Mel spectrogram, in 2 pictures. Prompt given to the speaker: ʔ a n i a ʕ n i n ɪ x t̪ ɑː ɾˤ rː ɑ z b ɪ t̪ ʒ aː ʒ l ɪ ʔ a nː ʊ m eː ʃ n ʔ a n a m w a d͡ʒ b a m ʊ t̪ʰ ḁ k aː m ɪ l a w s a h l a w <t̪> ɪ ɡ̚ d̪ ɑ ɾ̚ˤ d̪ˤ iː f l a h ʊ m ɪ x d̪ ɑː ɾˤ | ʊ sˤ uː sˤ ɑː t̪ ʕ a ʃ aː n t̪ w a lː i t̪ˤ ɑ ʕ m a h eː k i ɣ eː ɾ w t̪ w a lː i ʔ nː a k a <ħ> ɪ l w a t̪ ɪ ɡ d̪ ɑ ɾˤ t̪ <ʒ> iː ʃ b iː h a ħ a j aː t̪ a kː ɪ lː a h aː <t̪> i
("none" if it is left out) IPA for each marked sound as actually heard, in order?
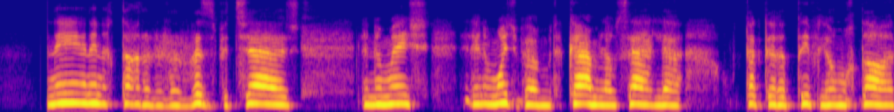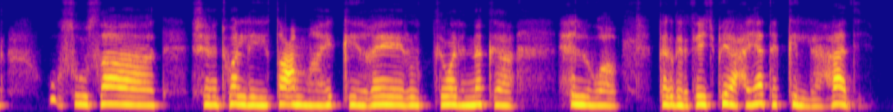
t̪, ħ, ʕ, d̪

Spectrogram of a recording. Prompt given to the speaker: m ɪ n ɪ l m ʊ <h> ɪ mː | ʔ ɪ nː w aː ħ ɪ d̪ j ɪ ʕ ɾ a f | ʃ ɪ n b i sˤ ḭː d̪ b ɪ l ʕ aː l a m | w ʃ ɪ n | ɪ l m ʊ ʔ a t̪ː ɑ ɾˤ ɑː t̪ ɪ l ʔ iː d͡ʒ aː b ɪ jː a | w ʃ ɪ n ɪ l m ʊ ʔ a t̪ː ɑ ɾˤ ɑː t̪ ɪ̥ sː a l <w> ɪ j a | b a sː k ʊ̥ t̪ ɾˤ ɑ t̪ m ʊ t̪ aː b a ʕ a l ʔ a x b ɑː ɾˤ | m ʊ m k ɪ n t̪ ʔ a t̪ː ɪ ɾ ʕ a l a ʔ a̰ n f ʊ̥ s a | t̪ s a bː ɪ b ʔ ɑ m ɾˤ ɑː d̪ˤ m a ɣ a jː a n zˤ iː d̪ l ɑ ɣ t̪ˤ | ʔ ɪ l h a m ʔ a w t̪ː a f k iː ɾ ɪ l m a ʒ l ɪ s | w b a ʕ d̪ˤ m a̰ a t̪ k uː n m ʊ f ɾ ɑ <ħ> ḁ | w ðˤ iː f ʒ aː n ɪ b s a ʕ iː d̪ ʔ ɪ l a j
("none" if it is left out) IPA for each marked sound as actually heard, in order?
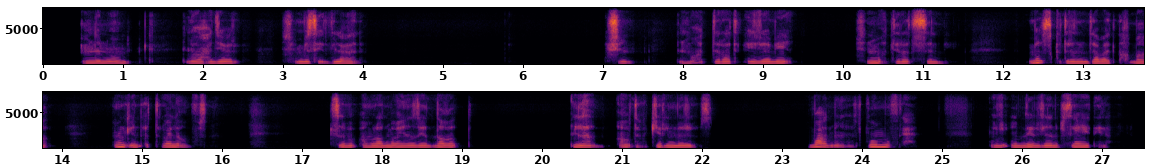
h, b, ħ

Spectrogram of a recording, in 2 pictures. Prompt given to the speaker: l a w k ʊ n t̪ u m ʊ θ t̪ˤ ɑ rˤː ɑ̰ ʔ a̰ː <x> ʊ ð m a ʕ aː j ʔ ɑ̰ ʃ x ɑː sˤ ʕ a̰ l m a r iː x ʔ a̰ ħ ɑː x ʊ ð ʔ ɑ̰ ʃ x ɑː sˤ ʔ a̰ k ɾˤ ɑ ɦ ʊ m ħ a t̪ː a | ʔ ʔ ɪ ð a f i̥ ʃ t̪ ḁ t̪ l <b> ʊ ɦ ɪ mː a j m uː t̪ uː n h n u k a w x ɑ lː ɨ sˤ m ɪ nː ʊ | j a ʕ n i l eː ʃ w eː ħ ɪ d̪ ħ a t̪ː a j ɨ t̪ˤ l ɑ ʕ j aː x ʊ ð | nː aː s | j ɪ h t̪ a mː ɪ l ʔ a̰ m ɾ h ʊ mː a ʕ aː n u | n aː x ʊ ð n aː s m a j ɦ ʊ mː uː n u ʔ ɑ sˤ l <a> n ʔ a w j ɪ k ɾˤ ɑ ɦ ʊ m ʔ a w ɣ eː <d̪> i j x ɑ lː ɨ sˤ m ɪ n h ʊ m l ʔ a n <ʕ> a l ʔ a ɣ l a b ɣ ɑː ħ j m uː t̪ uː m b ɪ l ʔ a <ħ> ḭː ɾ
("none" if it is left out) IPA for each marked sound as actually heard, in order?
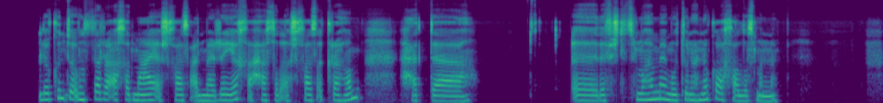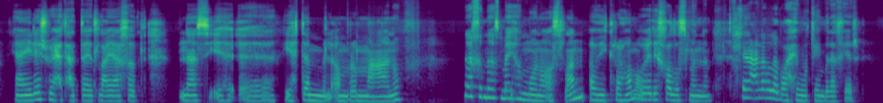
x, m, ɑ, d̪, ʕ, x

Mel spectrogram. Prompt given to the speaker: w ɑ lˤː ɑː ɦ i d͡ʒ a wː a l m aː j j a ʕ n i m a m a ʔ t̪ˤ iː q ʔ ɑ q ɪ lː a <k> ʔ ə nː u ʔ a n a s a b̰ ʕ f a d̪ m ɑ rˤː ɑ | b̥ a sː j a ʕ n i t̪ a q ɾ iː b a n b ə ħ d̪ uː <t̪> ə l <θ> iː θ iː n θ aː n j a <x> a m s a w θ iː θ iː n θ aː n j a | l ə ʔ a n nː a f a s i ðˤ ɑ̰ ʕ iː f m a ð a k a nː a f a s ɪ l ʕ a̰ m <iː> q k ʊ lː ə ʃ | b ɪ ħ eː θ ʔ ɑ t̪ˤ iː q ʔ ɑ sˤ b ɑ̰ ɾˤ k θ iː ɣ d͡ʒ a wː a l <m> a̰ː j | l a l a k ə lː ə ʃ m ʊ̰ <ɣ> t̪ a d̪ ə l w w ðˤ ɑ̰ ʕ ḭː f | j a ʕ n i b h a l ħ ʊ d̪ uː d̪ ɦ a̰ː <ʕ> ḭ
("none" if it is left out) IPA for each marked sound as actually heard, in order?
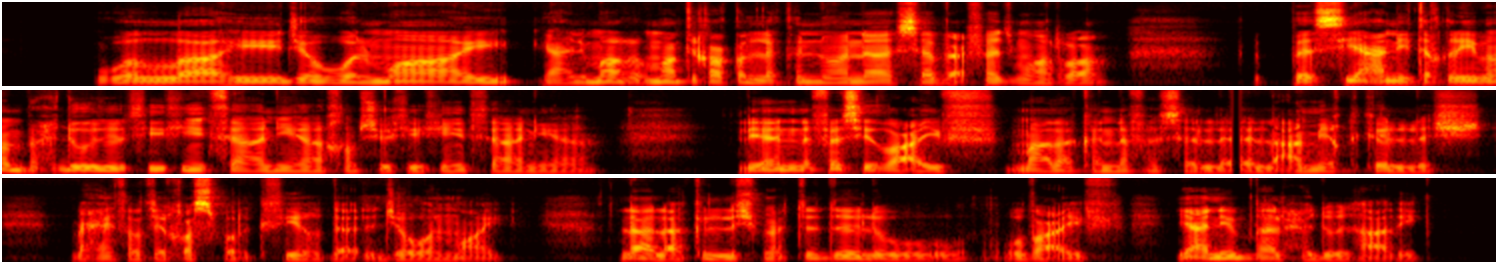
k, d̪, θ, x, iː, m, ʕ, ð

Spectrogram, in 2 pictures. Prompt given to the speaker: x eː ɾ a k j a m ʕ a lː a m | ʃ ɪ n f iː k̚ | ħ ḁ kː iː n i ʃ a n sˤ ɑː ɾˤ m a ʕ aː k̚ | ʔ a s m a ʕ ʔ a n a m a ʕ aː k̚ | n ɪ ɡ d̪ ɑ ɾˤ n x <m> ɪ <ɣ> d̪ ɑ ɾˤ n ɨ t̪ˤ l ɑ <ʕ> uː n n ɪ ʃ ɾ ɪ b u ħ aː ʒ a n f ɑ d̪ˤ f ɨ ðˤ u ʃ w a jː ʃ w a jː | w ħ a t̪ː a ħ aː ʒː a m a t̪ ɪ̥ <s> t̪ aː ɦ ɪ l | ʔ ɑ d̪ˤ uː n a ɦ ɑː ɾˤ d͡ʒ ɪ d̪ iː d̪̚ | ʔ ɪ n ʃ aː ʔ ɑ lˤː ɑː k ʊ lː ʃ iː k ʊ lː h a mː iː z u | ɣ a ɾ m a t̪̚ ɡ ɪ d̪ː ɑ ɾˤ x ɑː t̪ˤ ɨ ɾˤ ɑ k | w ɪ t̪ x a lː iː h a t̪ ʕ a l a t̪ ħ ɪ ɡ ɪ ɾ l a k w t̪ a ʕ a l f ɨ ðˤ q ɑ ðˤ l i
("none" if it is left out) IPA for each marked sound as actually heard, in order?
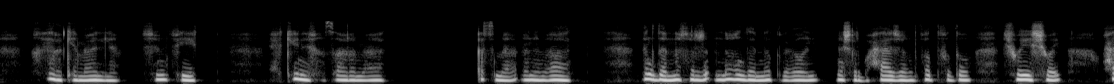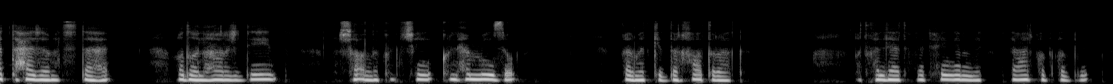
n, ɣ, ʕ, s

